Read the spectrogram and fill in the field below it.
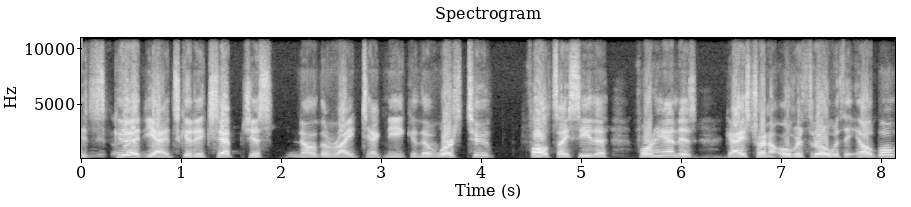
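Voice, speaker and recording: With a normal speaking voice, a man talks at a fairly high pitch and a moderate pace, using ordinary pitch variation in a dry, close sound with no echo. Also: very clean recording, silent background. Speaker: senior professional disc golfer and coach. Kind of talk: instructional tutorial.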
